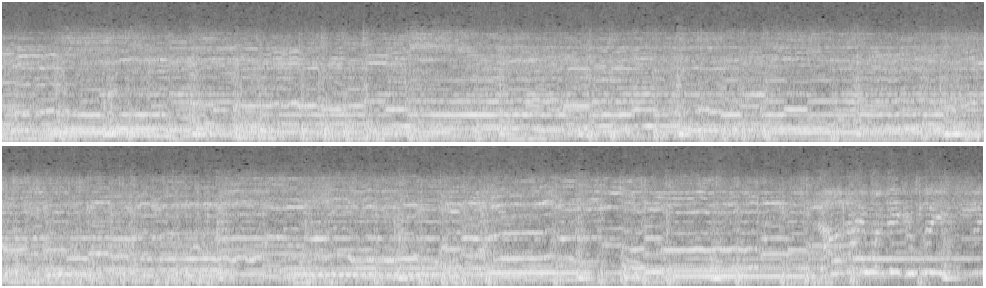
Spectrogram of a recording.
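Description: Live rock band playing: electric guitar over bass and drums, with long held guitar notes.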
